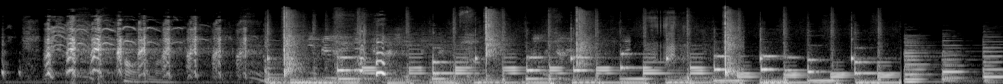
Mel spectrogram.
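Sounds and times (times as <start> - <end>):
person giggling: 0.0 - 6.9.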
